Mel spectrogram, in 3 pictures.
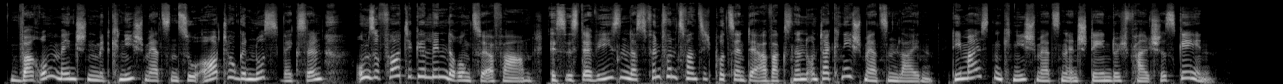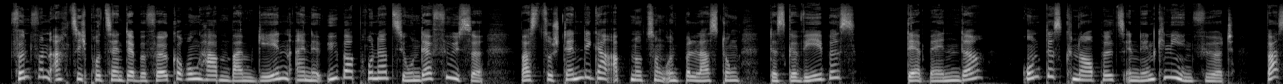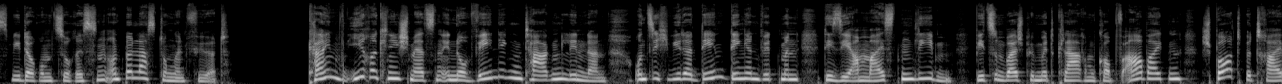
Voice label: German Voice Over

